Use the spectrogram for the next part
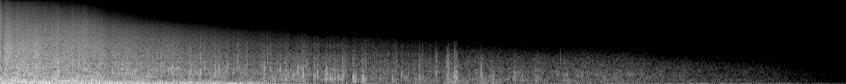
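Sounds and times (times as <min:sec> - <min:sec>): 
debris flying everywhere: 0:00.0 - 0:05.0
massive explosion: 0:00.0 - 0:06.0.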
